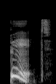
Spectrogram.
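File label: "bit", British English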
